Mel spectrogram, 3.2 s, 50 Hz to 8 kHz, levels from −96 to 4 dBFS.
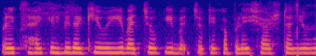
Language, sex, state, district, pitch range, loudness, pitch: Hindi, female, Bihar, Gaya, 230-245 Hz, -32 LUFS, 235 Hz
